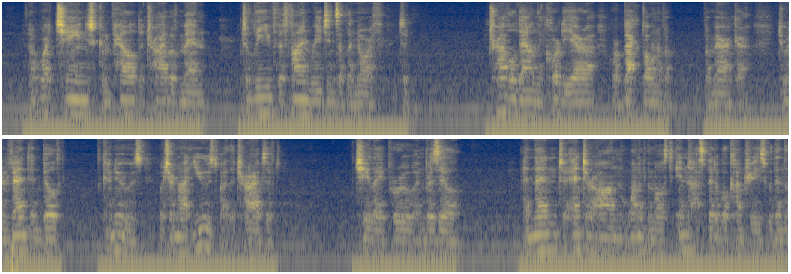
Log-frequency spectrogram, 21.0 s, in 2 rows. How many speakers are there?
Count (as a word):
one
